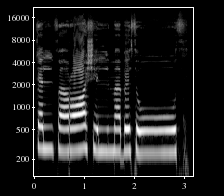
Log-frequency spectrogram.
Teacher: کلمت المبثوث میں یہاں با کا حکم ہے قلقلہ، تو ہمیں با کو ہلاتے ہوئے یہ کلمہ کو ادا کرنا ہے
